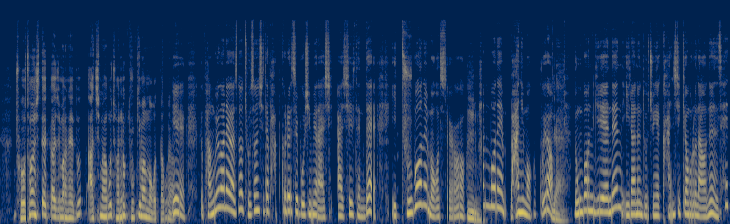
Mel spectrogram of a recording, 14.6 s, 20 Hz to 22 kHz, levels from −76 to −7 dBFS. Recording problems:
choppy; very; 6% of the speech affected

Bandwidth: 15 kHz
